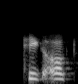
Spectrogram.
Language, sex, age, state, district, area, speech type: Punjabi, female, 30-45, Punjab, Pathankot, rural, conversation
